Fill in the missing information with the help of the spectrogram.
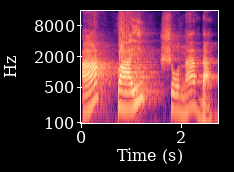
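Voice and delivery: apaixonada split very slowly, pai held as one syllable; slow teacher's syllable count on apaixonada. Shown as a demonstration. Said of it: "Vejam que o pai ficou junto".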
